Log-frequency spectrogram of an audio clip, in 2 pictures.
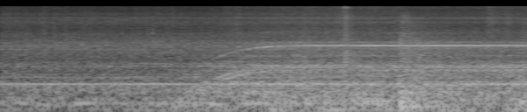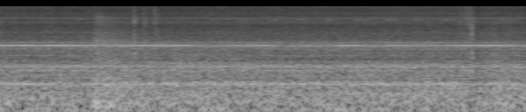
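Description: Air bubble film coreless rewinder machine running with a steady hum. About two seconds in, a motor whine rises in pitch as the machine speeds up, then holds steady, with a few light clicks.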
